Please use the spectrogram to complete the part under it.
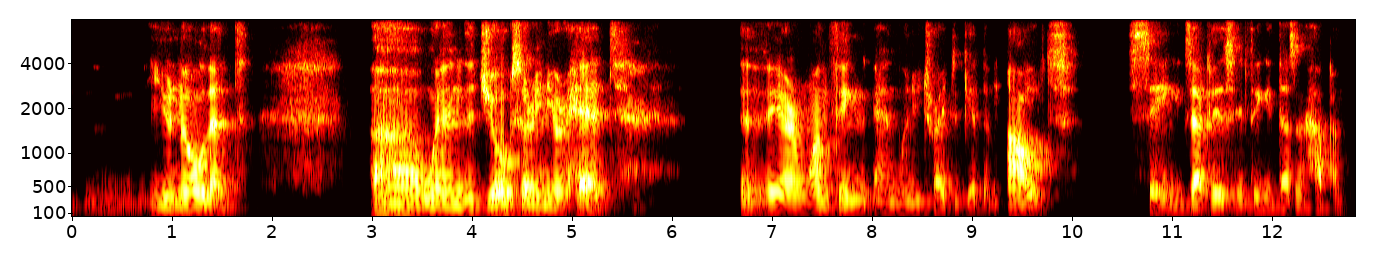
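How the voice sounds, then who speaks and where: A man in his thirties from Bulgaria, speaking English with a Bulgarian accent, rambling and pausing to find words as he answers questions into a laptop webcam at home. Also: on the low side, darkish tone. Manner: unhurried, rambling, pauses to search for words. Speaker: clown answering viewer questions. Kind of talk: casual talk to camera. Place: small room at home, indoors. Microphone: laptop webcam at desk. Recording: echoey room on a laptop mic.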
